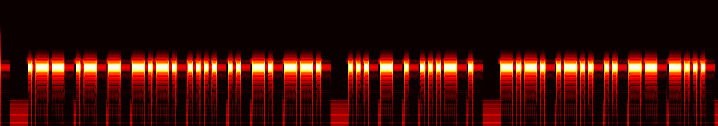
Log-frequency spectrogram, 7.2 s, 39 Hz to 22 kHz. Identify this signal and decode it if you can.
Morse code, heard as a keyed tone, about 30 wpm, 750 Hz. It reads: WATCHING STEVE CLIMB
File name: Morse / 30WPM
